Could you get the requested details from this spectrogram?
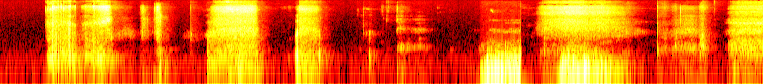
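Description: A run of sharp, wet-sounding sneezes with snorts and sniffing in between, a sneezing fit.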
